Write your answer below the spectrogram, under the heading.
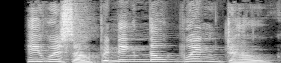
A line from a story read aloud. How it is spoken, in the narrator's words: cried Antony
